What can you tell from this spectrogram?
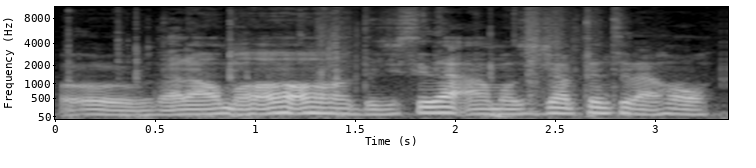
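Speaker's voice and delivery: loud, alarmed outburst; startled by near miss. Real, not acted. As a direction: blurt it out after almost falling in. Nearly fell into a hole.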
